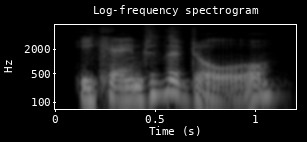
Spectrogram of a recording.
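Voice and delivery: ordinary delivery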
